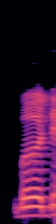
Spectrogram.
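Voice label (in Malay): "bedek", Malay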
